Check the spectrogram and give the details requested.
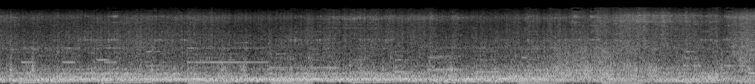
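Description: Passenger train coaches rolling past at speed: a steady rumble of steel wheels on the rails with a regular clickety-clack of the wheels crossing rail joints.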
